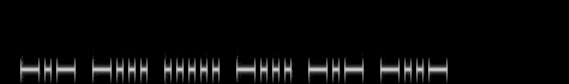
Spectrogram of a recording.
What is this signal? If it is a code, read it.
Morse code, heard as a keyed tone, about 20 wpm, 700 Hz. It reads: KB5BKX
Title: USA Callsign DE Callsign 20wpm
